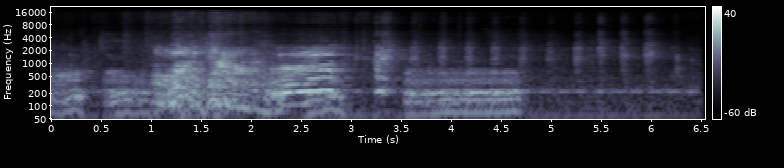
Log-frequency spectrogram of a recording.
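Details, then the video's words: Wolf father, 44% wolf, in growl play with his 56% wolf son on 1 August 2018, showing dominance; harsh growling rises into tonal, wavering snarls around the middle, then fades into panting and quick snaps. "Growling Snapping Father (#AstroboyRen) 44% Wolf & his Son (#KandorSweetpea) 56% Wolf"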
